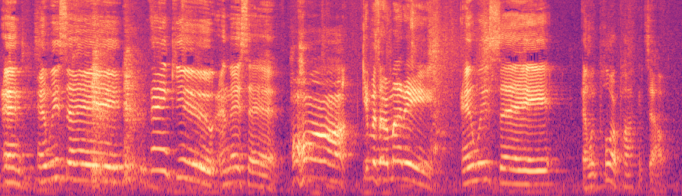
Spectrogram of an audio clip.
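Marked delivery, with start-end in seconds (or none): 3.6-5.4 put-on French accent, pitched high, wah-wah babble. Retelling the French demanding their money back, in a mock French accent. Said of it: "That's my French accent".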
